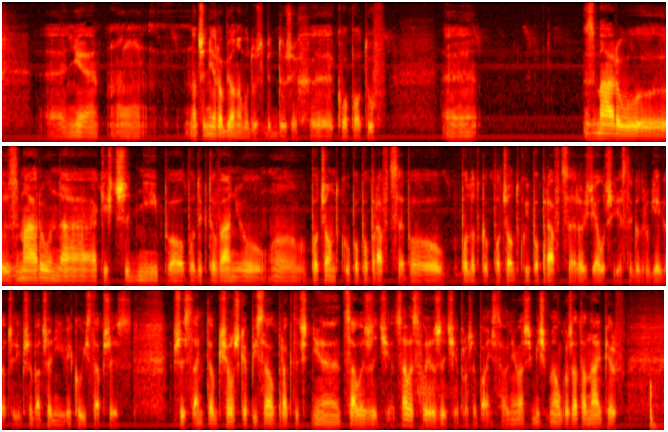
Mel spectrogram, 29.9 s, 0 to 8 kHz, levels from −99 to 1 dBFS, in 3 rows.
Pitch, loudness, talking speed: 370 Hz, -34 LUFS, 100 wpm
